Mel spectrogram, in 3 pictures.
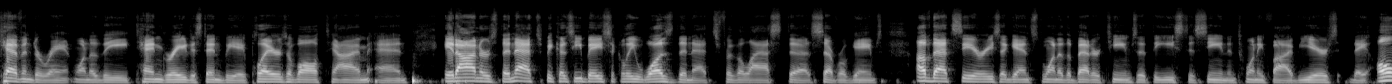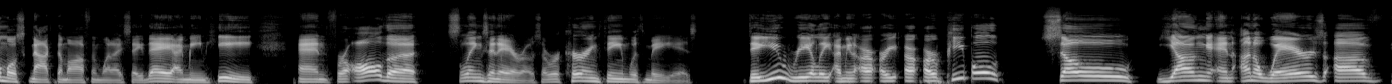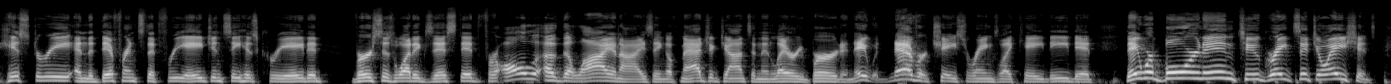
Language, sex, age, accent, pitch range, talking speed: English, male, 30-49, American, 115-165 Hz, 180 wpm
